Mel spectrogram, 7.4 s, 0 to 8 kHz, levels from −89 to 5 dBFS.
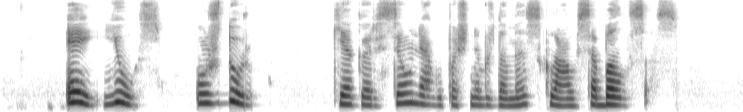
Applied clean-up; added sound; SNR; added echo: none; none; none; none.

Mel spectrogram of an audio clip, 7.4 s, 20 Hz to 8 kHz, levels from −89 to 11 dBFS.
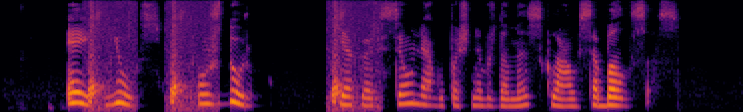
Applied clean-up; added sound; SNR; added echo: none; Whoosh, swoosh, swish; 2 dB; none.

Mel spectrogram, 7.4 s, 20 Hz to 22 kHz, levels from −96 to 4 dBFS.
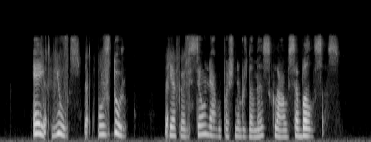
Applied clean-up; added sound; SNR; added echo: neural diffusion model UNIVERSE++.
